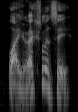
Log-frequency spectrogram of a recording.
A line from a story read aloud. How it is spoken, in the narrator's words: returned the landlord, chuckling and rubbing his hands with infinite complacency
